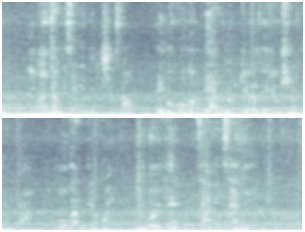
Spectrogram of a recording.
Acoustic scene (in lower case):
bus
